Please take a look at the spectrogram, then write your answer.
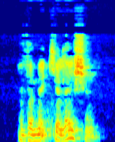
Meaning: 1. The process of being turned into a worm 2. The state of being infested or consumed by worms
- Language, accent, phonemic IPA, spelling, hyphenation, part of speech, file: English, Southern England, /vəmɪkjʊˈleɪʃ(ə)n/, vermiculation, ver‧mi‧cu‧lat‧ion, noun, LL-Q1860 (eng)-vermiculation.wav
